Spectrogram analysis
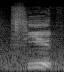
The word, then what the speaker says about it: FUD: It's pronounced feud.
